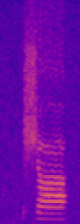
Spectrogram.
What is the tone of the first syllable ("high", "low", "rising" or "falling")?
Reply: high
